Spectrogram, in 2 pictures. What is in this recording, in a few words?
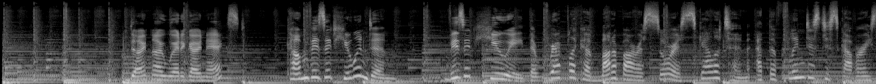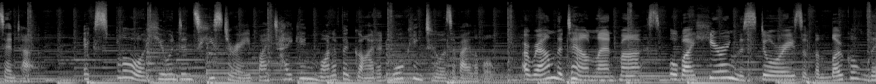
Tourist Radio; HUGHENDEN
